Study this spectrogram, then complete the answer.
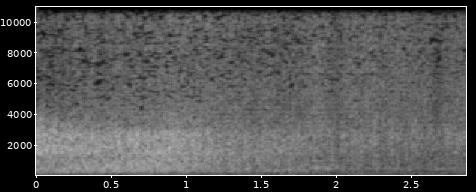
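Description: Sea wind blows in a steady broadband rush by the shore, loud and close, with the roar of surf blending into it and no voices.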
